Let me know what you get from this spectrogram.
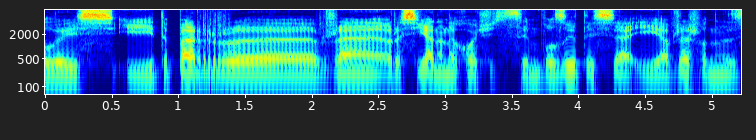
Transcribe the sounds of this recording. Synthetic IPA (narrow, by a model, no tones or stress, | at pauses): lˠɪsʲit̪epɛr | wʒɛrɔsʲijanɪnɛxɔt͡ʃʊtʲst̪ɪmʋɔzɪt̪ɪsʲɐʔiɐwʐɛʐʋɔnɪnɛz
